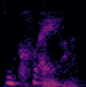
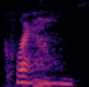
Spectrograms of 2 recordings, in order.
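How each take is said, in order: First: The word sounds like 'crayons'. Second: The word sounds like 'crowns'. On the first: This is the self-corrected way. The speaker calls it right. "my brain auto corrected it" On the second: This is the everyday habitual way. The speaker calls it wrong. "I say crowns my whole life"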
